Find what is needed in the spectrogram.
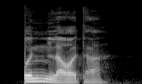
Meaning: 1. unfair, insincere 2. dishonest
- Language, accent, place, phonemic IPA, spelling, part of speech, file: German, Germany, Berlin, /ˈʊnˌlaʊ̯tɐ/, unlauter, adjective, De-unlauter.ogg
